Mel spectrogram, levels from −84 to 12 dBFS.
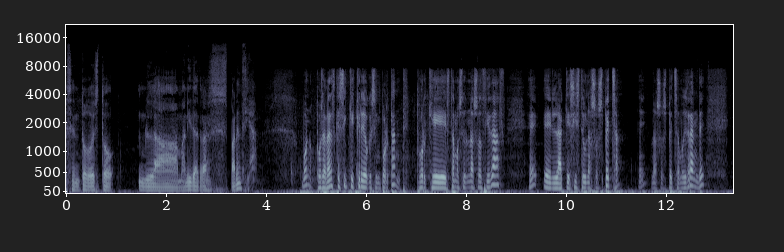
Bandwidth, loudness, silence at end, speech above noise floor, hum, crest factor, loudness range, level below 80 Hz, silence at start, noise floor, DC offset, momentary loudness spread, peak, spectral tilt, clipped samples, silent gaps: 13 kHz; -29 LUFS; 0.05 s; 22 dB; none; 22 dB; 5 LU; -40 dBFS; 0 s; -50 dBFS; under 0.1%; 16 LU; -8 dBFS; -4.5 dB/octave; under 0.1%; none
